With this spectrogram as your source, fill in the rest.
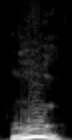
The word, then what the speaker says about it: Roel: Rule. Yes. Oh yes. Yes. Yes. Pronounced it right. Rule WT Cruz founder of you remember Voices Unleashed.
